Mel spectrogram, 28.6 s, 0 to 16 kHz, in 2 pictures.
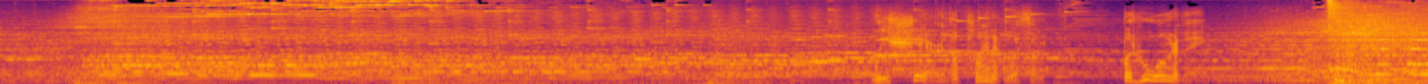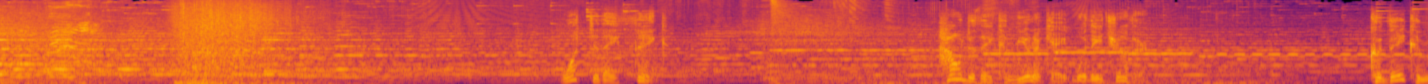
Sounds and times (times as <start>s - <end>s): Music: 0.0s - 28.5s
Speech: 8.7s - 10.5s, 11.2s - 12.1s, 19.9s - 21.0s, 23.7s - 25.8s, 28.0s - 28.5s.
